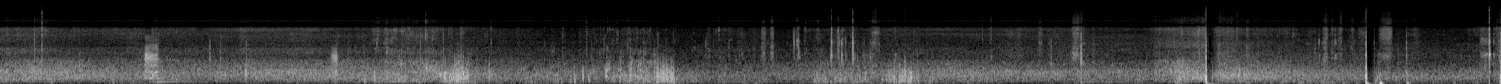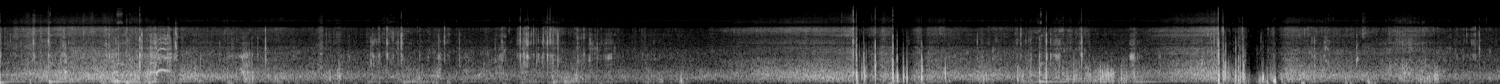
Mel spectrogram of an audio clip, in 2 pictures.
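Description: Breaking surf and whitewater rushing and sloshing around a sea kayak's hull and deck, rising in louder surges as waves break over the bow. Now and then there is a sharp knock.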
